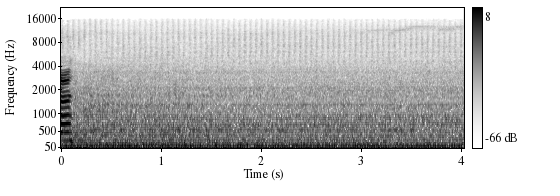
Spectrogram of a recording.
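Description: John Deere 6930 tractor's six-cylinder diesel engine idling steadily close by.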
